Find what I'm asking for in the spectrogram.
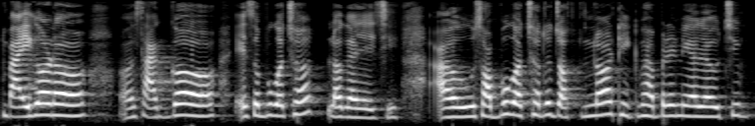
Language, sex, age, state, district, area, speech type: Odia, female, 30-45, Odisha, Dhenkanal, rural, spontaneous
